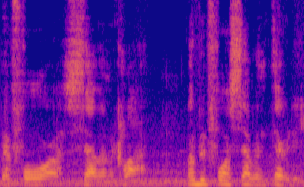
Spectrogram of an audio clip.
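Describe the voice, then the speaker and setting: Noticeable noise fills the background as a man talks at a medium pitch. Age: 70s. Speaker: homeless shelter van driver. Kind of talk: interview.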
